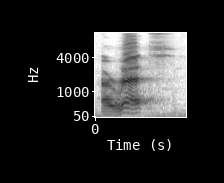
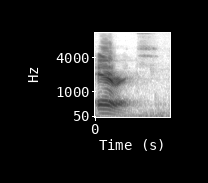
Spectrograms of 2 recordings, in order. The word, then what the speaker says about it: Eretz: Arents so look at Eretz there i've got that written down for you here do you see that the stress is on the first syllable here in Aaron's it's not a retz but Aaron's okay so you're gonna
